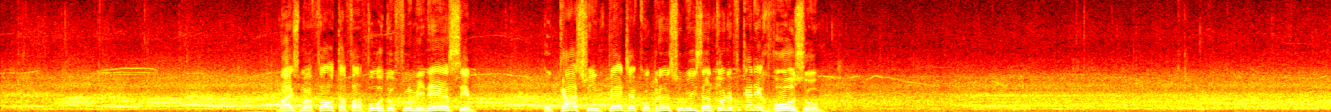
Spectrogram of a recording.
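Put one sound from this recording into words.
A large crowd murmurs and roars across a big open stadium.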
